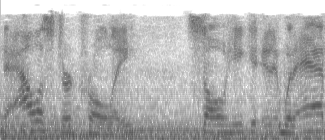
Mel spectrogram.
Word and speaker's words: Crowley: be have his name pronounced Crowley to rhyme with holy and the satanists today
